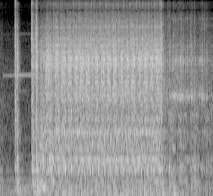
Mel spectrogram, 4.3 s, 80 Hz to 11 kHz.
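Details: Yanmar diesel on a sailboat with air in the fuel after gunk clogged the pickup and fuel pump and the primer bulb popped: cranked evenly for about three seconds, around 160 rpm, while priming, with no firing.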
